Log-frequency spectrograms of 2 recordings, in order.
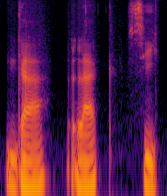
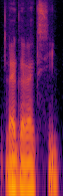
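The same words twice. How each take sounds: First: GALAXIE slowly split as ga-lak-si, Turkish style; syllable by syllable. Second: Said in the usual way. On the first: Shown as a demonstration. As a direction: sound out GALAXIE in three separated syllables. Mot turc découpé en syllabes. (GALAXIE détaché lentement, ga-lak-si, à la turque)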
